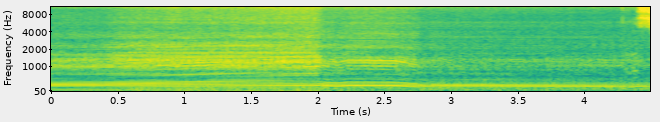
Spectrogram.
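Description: Suzuki DR-Z motorcycle engine held at a loud, steady high rev close by, briefly dipping and recovering midway before holding strong again.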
